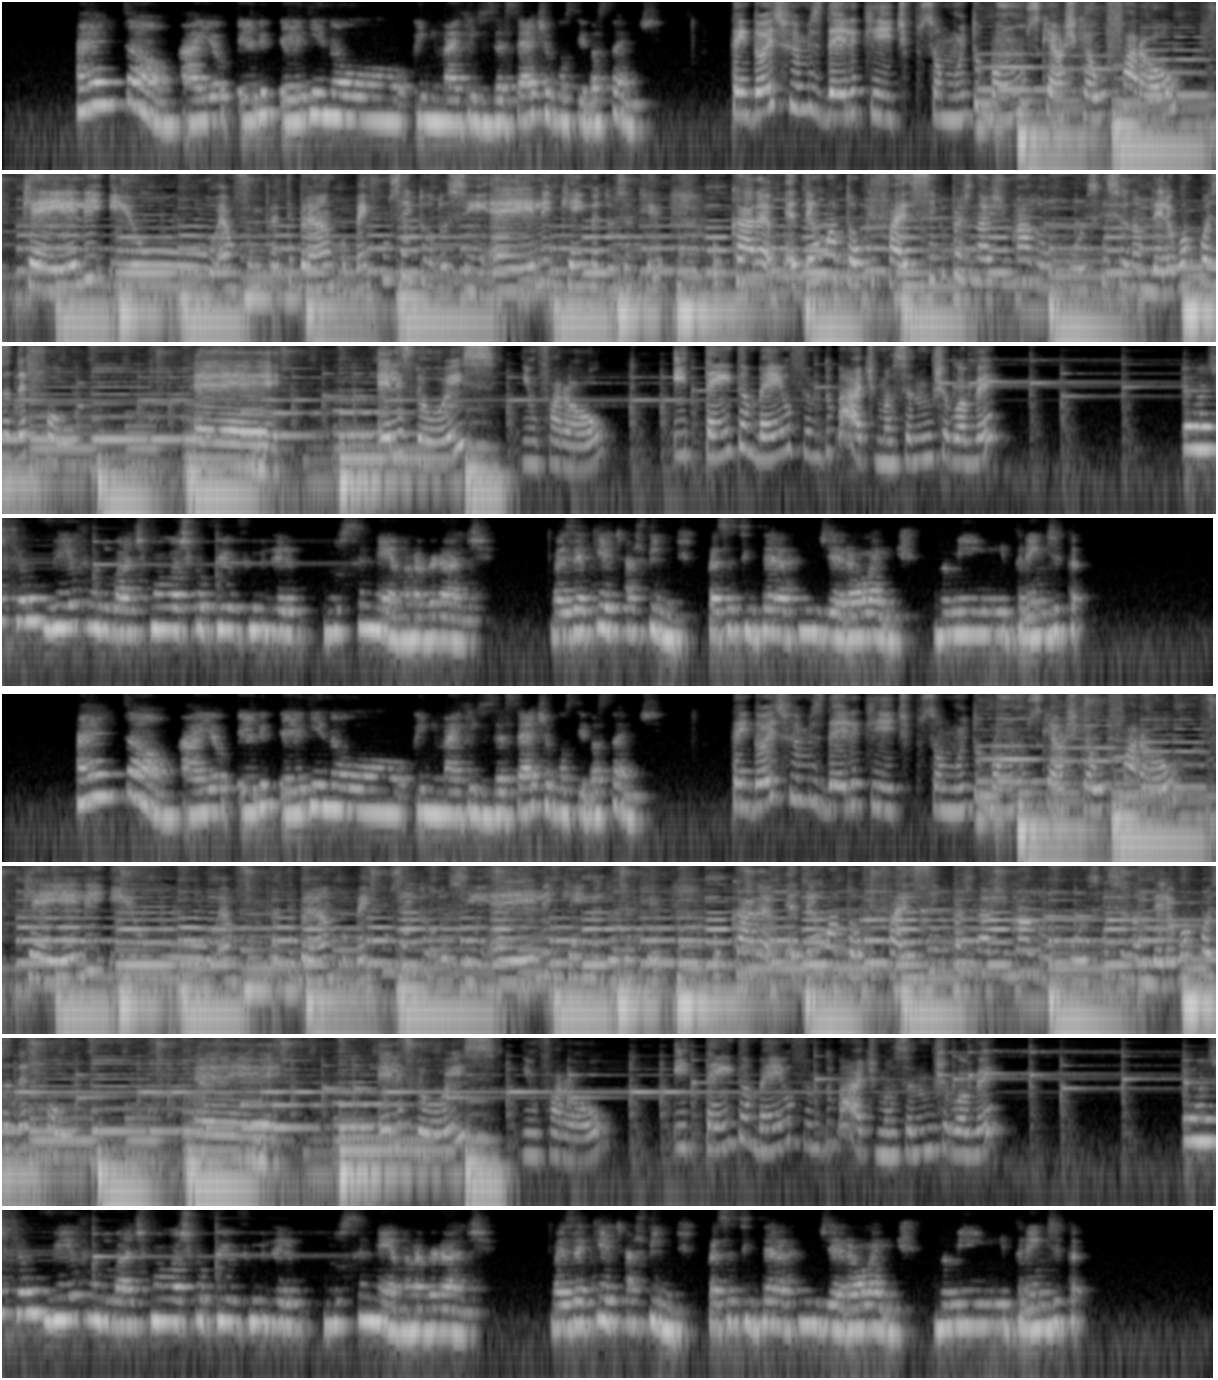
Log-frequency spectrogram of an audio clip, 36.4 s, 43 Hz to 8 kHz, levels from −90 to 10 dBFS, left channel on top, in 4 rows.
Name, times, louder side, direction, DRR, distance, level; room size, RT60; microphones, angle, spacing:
voice 1, 0.6-4.9 20.1-20.2 27.1-31.0 31.4-35.4, left 1 dB, 15° left, 1.3 m, -25 dB
voice 2, 5.5-18.8 19.6-20.3 21.0-22.7 23.2-25.7, left 5 dB, 85° left, 0.5 m, -25 dB
sound 1, 7.3-22.0, right 1 dB, 10° right, 0.3 m, -26 dB
sound 2, 15.5-30.0, right 6 dB, 30° right, 0.9 m, -37 dB
3.1 x 2.3 x 2.9 m
head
